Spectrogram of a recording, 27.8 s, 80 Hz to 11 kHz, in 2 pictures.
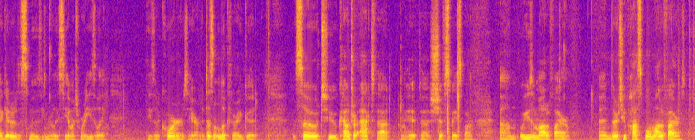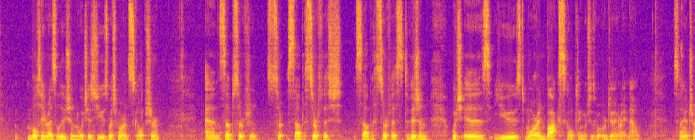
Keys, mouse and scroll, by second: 7.3 shift+space, 10.4 click.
